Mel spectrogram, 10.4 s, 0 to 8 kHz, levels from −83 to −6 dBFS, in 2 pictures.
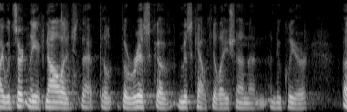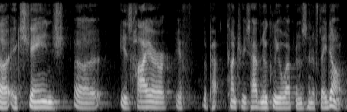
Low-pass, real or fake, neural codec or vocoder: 7.2 kHz; real; none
